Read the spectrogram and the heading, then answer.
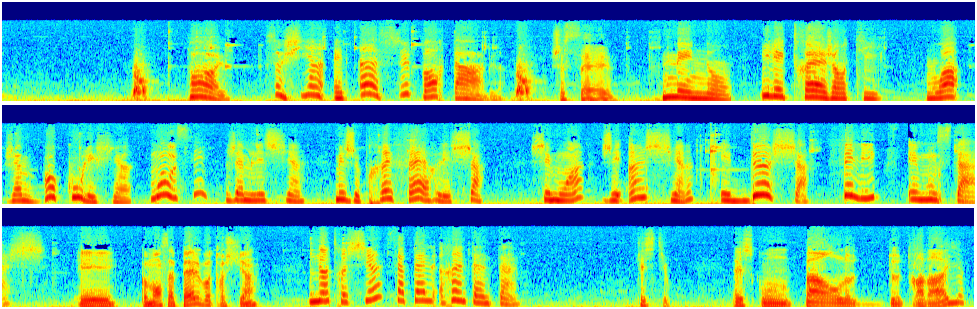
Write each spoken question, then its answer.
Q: Question. Est-ce qu'on parle de travail?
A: Non, on ne parle pas de travail.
